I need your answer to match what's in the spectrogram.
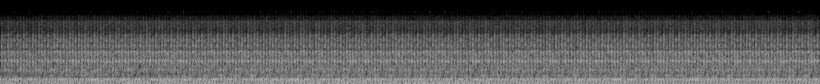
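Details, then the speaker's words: VW T4 Transporter 2.5 TDI AJT/ACV five-cylinder diesel right after fitting primed Bosch ACV injectors in place of Stanadyne ones: it started immediately, and a steady, even idle clatter follows with no stumble or hunting. "I'd say that's a win started immediately they've been primed loops"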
